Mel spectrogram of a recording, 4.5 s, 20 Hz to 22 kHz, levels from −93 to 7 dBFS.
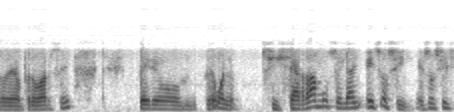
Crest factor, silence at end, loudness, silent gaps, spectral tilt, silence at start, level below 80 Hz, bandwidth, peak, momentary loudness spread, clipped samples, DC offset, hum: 20 dB; 0 s; -26 LUFS; none; -8 dB/octave; 0 s; -72 dBFS; 5 kHz; -6 dBFS; 13 LU; under 0.1%; under 0.1%; none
